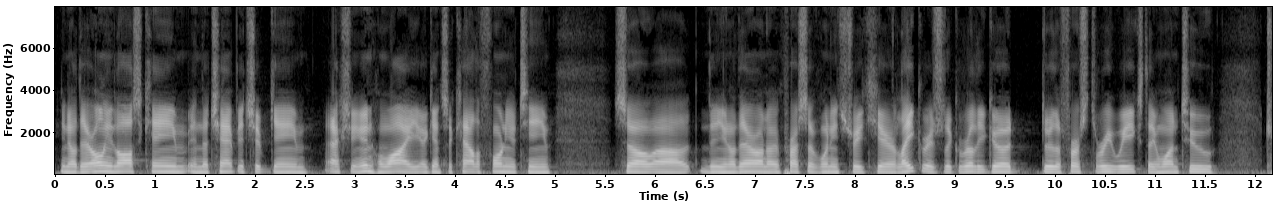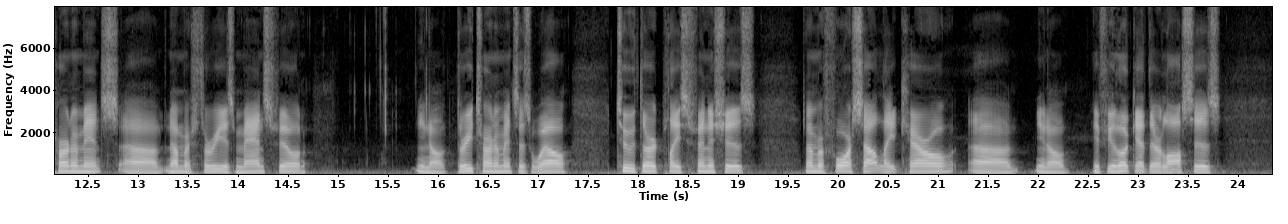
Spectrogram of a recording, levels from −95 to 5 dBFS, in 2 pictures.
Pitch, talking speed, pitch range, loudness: 130 Hz, 175 wpm, 125-135 Hz, -20 LUFS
